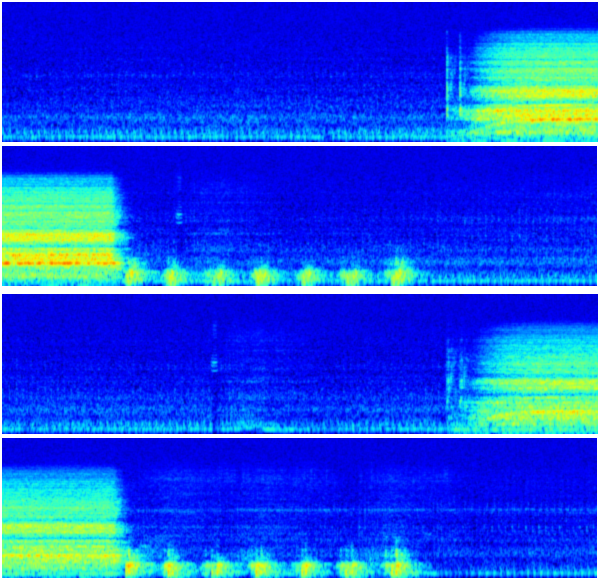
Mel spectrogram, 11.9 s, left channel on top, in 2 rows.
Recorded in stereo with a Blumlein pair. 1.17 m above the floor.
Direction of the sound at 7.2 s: 65° right.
